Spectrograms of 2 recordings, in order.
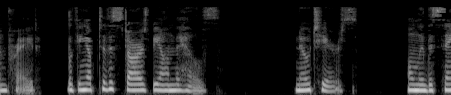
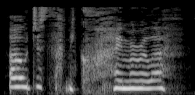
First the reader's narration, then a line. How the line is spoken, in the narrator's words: sobbed Anne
